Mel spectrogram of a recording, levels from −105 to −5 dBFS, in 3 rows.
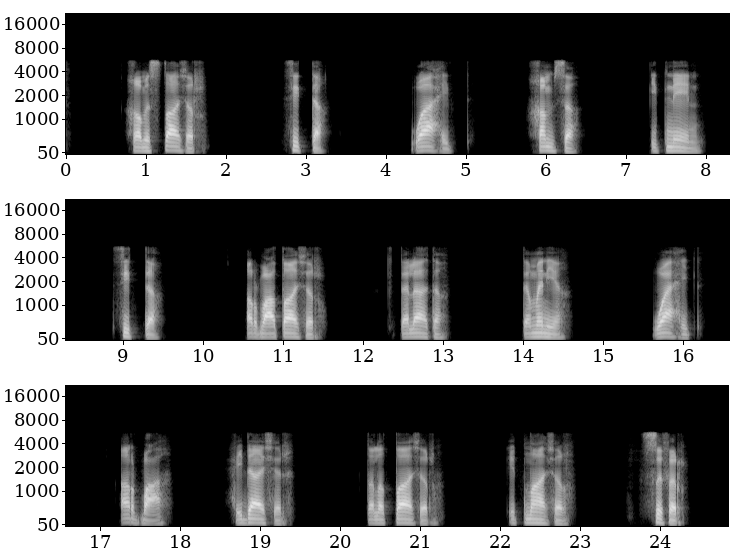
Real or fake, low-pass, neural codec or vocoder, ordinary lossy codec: real; 5.4 kHz; none; none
